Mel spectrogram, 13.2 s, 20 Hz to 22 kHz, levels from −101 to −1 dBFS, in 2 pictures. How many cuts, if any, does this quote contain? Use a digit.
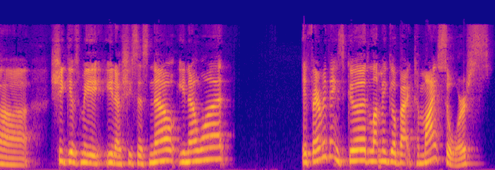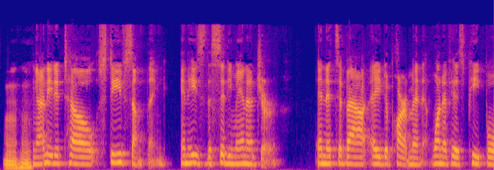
1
